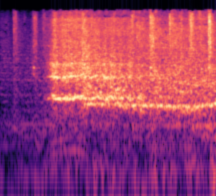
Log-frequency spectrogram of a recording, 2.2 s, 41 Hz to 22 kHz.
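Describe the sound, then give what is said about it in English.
A car's tires screech loudly as it peels out of an alley at about 40 miles an hour, a sustained high squeal starting about half a second in over engine roar, with no talking. “making screeching noise, like trying to get away from them.”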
